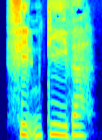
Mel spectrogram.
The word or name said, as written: filmdiva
